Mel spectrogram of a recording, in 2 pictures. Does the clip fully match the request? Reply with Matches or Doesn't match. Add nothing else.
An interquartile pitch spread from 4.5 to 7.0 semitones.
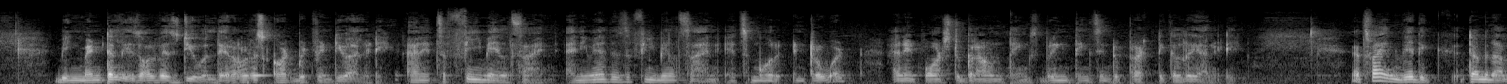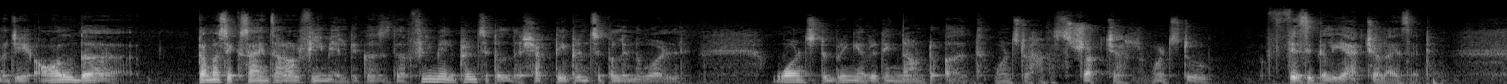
Doesn't match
